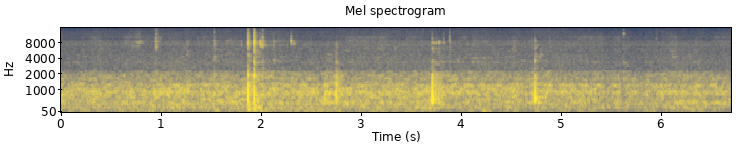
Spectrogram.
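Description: Multani mitti (Fuller's earth clay) being bitten and eaten: four brief sharp crunches about a second apart, the first the loudest, over a steady low hiss.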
